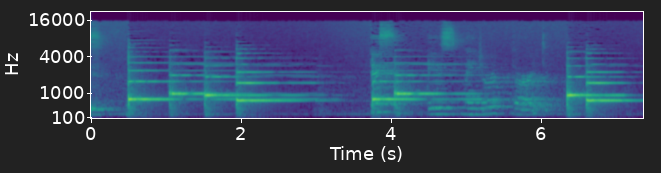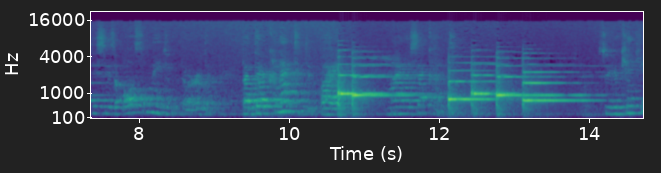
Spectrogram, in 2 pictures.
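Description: Steinway grand piano playing short groups of a few high notes, five times with pauses between, each note ringing on: a motif of two major thirds joined by minor seconds.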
